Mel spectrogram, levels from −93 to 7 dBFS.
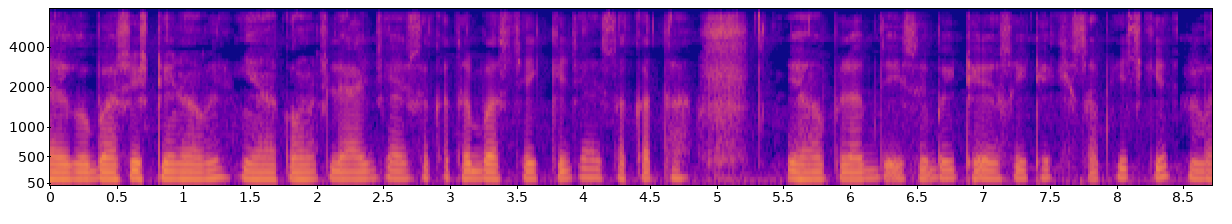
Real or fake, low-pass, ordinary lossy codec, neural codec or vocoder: real; 7.2 kHz; none; none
